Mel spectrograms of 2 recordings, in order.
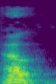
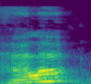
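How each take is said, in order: First: The word ends on a consonant, no vowel. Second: The word ends with the vowel a. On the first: The speaker calls it right. "harus dibaca hal" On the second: The speaker calls it wrong. "Tidak boleh dibaca hala"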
